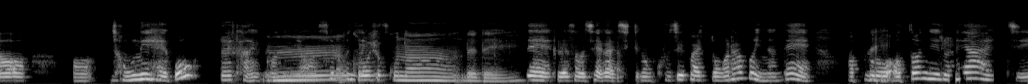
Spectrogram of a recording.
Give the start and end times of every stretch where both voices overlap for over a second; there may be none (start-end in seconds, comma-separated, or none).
2.6-3.9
